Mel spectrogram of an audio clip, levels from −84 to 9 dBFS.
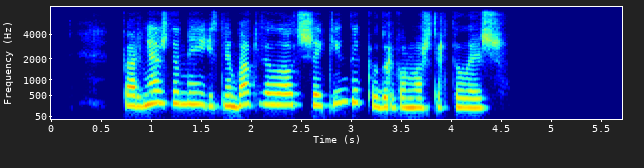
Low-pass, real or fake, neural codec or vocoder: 7.2 kHz; fake; codec, 44.1 kHz, 2.6 kbps, SNAC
